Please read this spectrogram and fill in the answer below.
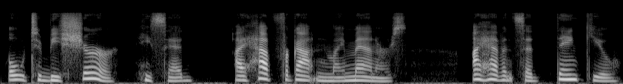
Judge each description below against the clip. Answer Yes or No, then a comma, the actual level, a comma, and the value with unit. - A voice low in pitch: No, high, 190 Hz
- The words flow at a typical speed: Yes, average, 155 wpm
